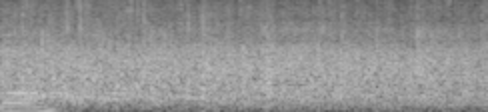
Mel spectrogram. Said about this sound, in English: Nice. Let's clap that up for the brother.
